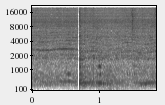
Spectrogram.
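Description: A stand mixer runs on its lowest speed, working bun dough, a steady low motor hum with a faint whine and one brief knock partway through.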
